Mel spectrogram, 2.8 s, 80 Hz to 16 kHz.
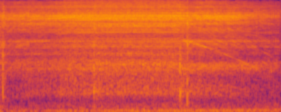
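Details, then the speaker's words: Known-good starter removed from a 2003 Honda Accord, bench-tested: steady high-pitched electric whir holding even for about three seconds, then easing as it winds down; normal continuous starter motor spin. "so you're going to hear the motor spinning okay so that's you can hear the continuous motor spin"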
